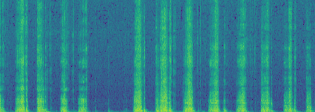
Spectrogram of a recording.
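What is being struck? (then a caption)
Stretched cotton canvas on a wooden frame. Fingertips and nails scratch across the surface of a stretched white cotton art canvas on a wooden frame, with hollow space behind it. The result is a series of rough, rasping scratch strokes with a hollow, low-heavy body, coming at an uneven rhythm and separated by short quiet gaps.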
